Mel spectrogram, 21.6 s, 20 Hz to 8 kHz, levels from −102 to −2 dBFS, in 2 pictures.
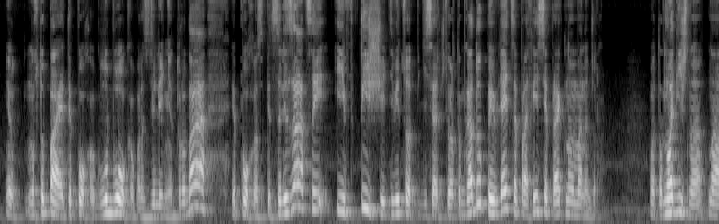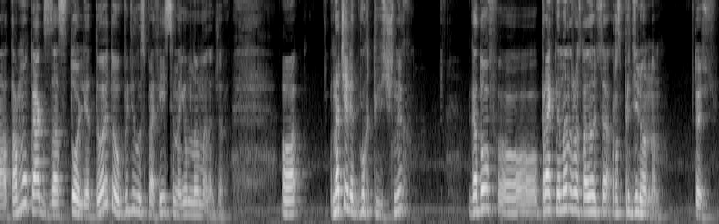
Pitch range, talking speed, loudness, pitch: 165-220 Hz, 105 wpm, -27 LUFS, 195 Hz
